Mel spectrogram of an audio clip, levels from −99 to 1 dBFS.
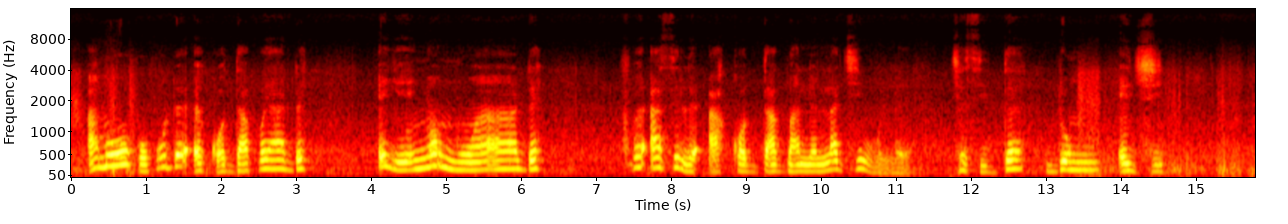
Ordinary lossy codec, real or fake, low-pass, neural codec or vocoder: MP3, 64 kbps; real; 14.4 kHz; none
